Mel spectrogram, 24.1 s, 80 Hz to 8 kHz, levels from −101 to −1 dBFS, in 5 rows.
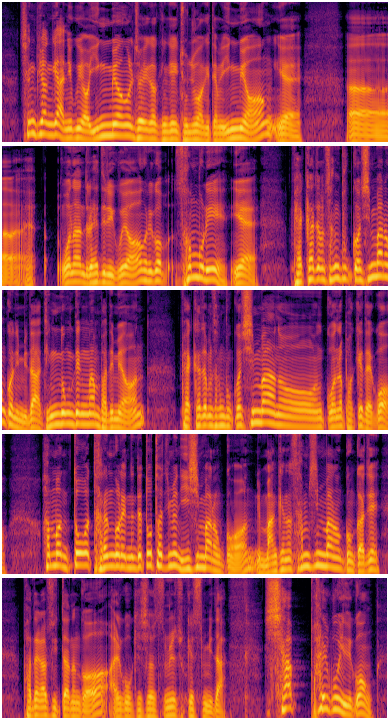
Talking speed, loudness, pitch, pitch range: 305 characters per minute, -16 LUFS, 145 Hz, 120-180 Hz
